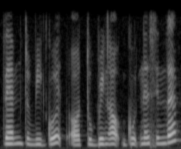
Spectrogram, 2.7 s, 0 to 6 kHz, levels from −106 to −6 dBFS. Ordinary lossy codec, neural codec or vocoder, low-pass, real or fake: none; none; 5.4 kHz; real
